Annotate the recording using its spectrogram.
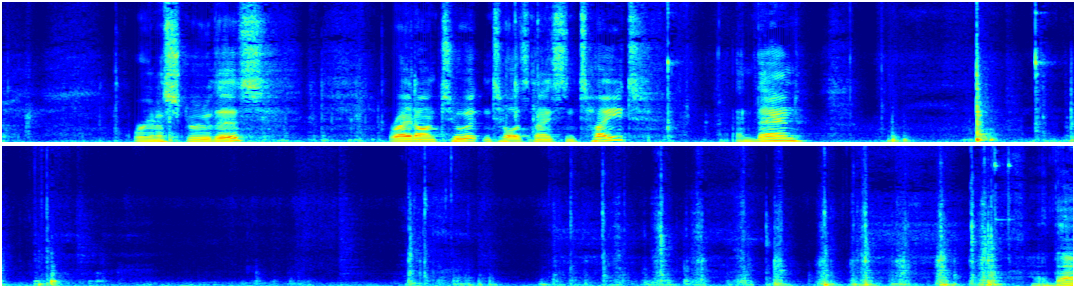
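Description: A hand tool clicks and scrapes against metal.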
